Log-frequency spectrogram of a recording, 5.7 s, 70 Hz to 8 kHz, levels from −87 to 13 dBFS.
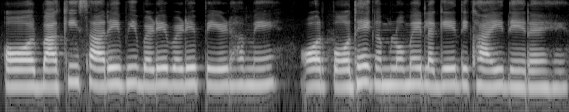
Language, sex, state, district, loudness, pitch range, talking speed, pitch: Hindi, female, Madhya Pradesh, Bhopal, -13 LUFS, 210-230 Hz, 170 wpm, 220 Hz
